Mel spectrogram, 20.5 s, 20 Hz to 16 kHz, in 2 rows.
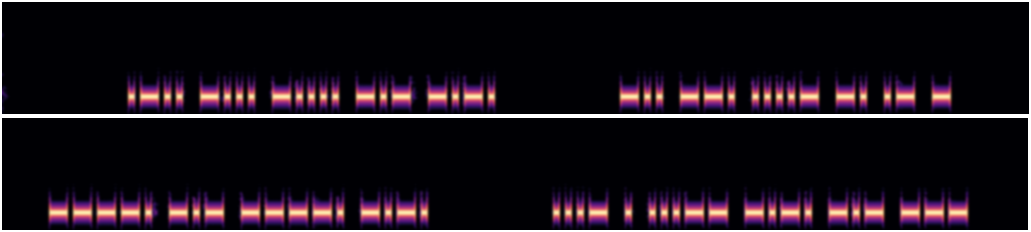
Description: Morse code, heard as a keyed tone, about 20 wpm, 600 Hz. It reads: LB6KC DG4NAT 9K9C VE3CKO
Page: Kaldesignaler 20 wpm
